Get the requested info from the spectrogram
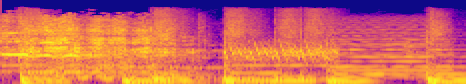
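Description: A horse whinnying: one high, wavering neigh lasting about a second and a half, starting at the outset and fading out near the end. Backing music with a repeating bass line plays underneath.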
